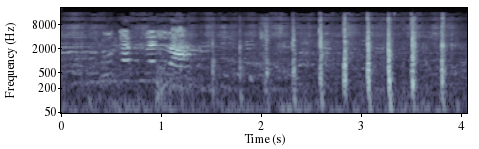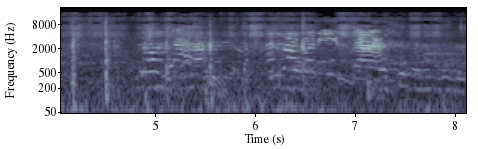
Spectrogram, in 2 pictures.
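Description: A young child shouts and chatters nearby.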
